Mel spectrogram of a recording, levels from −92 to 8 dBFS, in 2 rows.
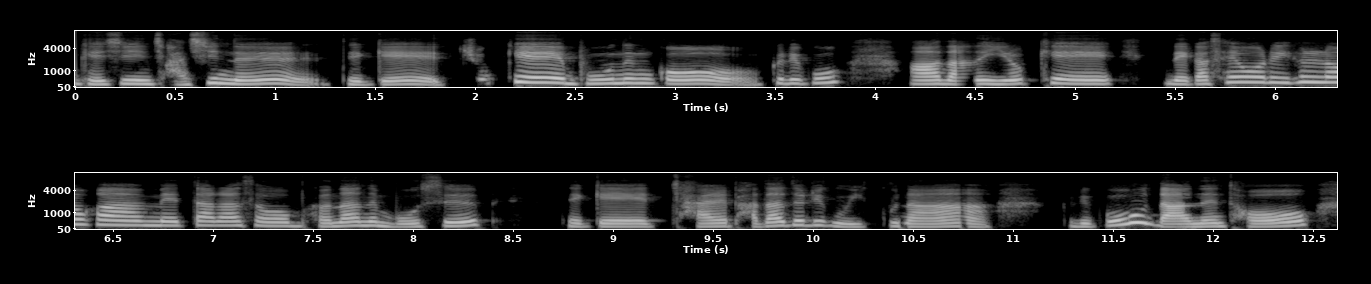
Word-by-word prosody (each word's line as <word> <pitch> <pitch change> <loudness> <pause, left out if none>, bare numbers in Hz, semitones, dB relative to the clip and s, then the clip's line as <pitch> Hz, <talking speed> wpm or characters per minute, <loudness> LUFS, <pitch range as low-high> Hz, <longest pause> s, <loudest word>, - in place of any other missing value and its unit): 계신 215 +1 0
자신을 215 - +1
되게 190 +1 -1
좋게 310 - +3
보는 250 +3 0
거 220 -6 +2
그리고 260 +6 -2 0.3
'아 215 0 +4
나는 205 0 0
이렇게 220 0 +1 0.2
내가 215 -1 0
세월이 315 +2 +1
흘러감에 280 -6 +2
따라서 245 -3 -2
변하는 220 +4 0
모습 215 +8 -1 0.4
되게 180 -1 -1
잘 180 +2 -3
받아들이고 225 -3 -2
있구나. 175 +2 -3 0.5
그리고 245 - +2
나는 175 +3 +2
더 195 +9 +1
220 Hz, 260 characters per minute, -24 LUFS, 190-255 Hz, 0.5 s, 아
